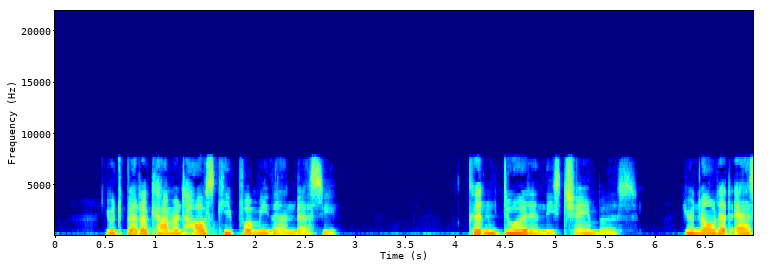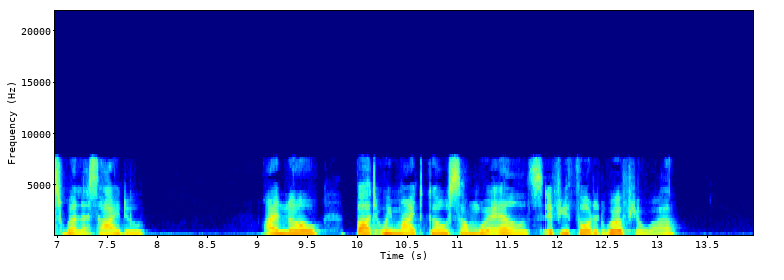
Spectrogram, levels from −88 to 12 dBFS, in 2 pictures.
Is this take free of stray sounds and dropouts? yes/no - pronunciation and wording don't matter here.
yes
